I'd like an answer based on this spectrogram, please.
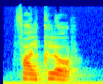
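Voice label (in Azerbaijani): "folklor", Azerbaijani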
